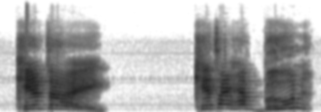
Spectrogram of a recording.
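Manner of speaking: small voice. Reading a story aloud, one character asks another a question: small voice. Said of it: "in a small voice".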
